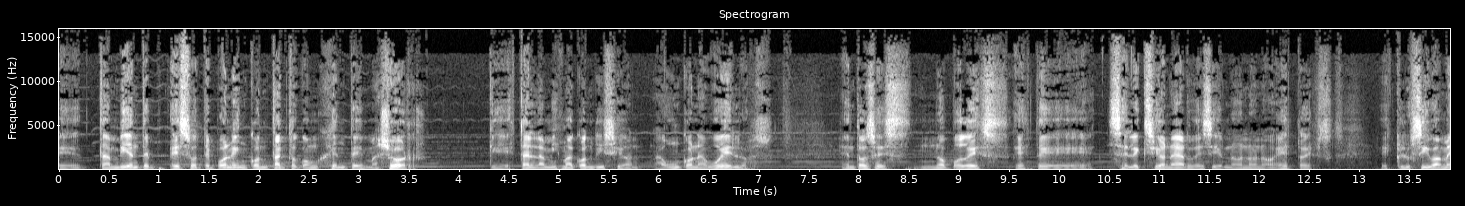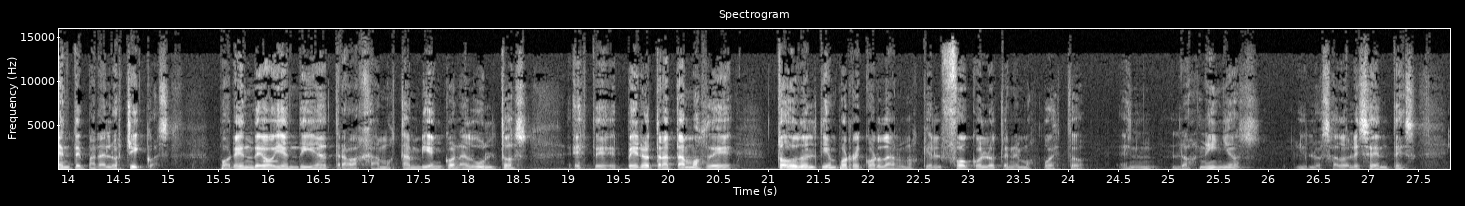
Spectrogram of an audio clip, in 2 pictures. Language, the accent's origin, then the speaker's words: Spanish; Quilmes, Buenos Aires Province, Argentina; mi amada calle Mozart, donde nací y crecí, en Quilmes.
